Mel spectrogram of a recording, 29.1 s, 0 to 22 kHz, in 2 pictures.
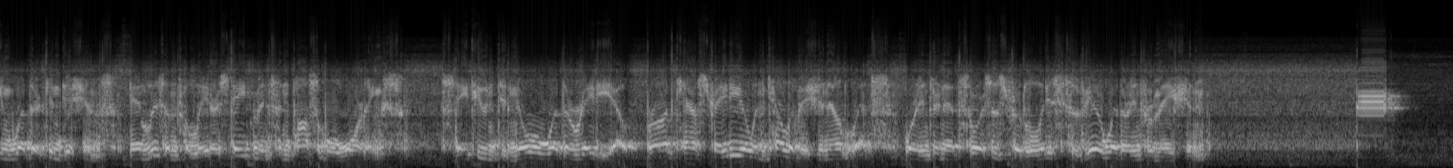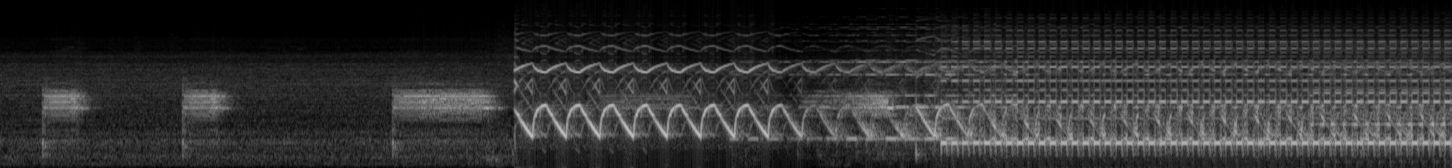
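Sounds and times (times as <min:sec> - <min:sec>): electronic siren-like alert tone: 0:19.7 - 0:29.0
screeching data bursts: 0:22.8 - 0:29.0.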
